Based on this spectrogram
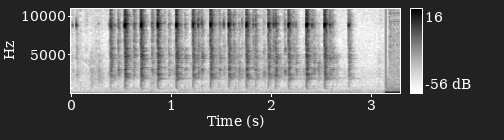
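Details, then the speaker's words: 2013 Nissan GT-R front brakes: sharp light metallic clicks, about six a second, over a low hum when driving on rough roads, because the front brake pad dowel pins lack a retaining clip. "Also, while going over rough roads, you'll hear a slight clicking sound coming from the front brakes. Well, that's because the front dowel pins for the brake pads don't have a retaining clip holding them down."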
